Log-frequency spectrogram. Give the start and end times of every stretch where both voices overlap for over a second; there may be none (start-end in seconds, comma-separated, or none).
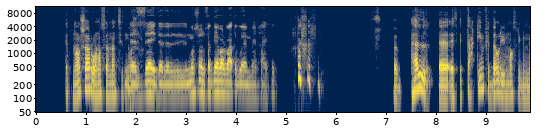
none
